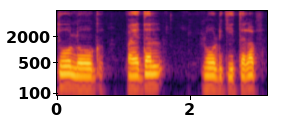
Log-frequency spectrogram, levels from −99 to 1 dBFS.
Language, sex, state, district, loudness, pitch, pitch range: Hindi, male, Uttar Pradesh, Lucknow, -15 LUFS, 125 Hz, 125-135 Hz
